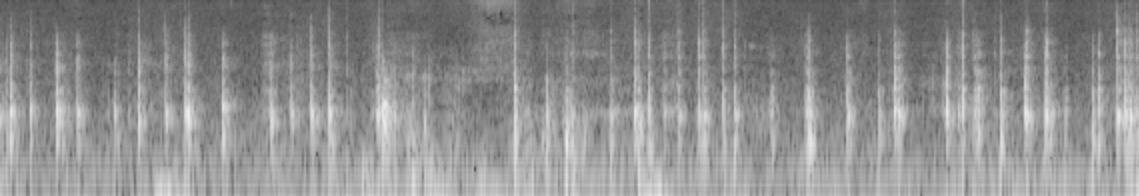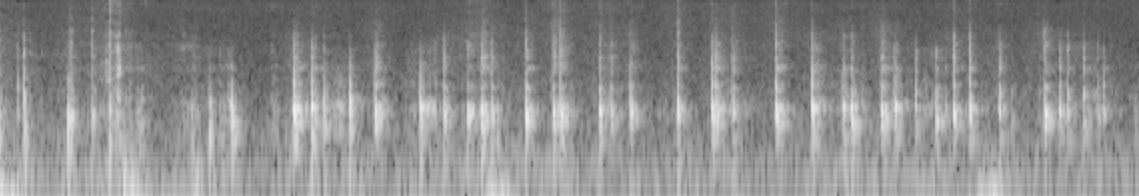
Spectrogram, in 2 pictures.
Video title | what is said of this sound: ASMR Tapping *More Santa Box!* | it kind of makes sticky sounds almost that's even though it's a cardboard box it sort of has a plastic type surface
